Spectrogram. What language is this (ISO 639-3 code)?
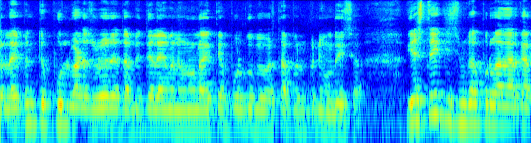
nep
